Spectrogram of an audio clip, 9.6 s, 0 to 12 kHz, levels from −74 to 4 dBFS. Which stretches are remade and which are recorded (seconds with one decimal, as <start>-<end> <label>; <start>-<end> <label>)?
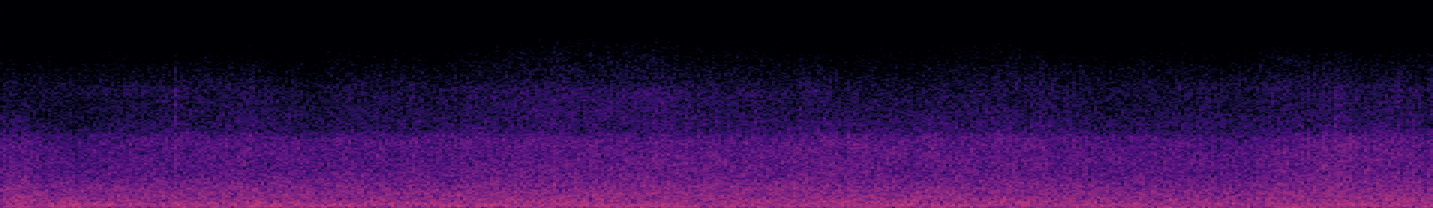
0.0-9.6 recorded

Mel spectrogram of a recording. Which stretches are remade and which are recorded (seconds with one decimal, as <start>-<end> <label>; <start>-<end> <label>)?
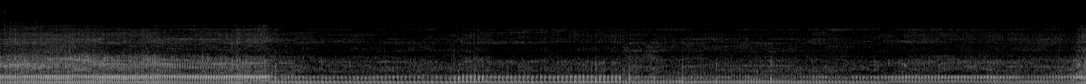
0.0-1.5 remade; 1.5-2.3 recorded; 2.3-10.9 remade

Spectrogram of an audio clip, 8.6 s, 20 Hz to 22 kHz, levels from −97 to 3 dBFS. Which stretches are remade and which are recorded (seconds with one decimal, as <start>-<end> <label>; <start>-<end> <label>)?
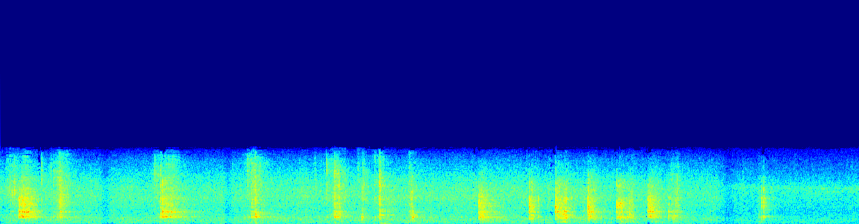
0.0-8.6 recorded

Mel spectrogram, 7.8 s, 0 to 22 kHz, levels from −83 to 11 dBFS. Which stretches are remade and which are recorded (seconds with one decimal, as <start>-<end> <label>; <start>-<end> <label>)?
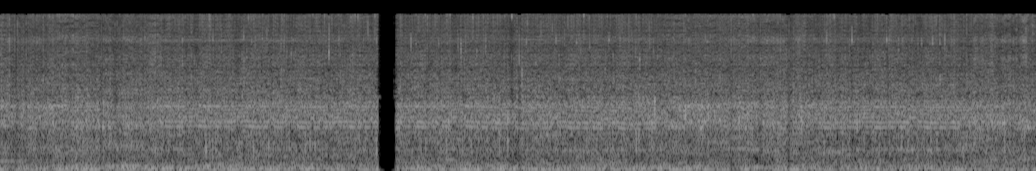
0.0-1.2 remade; 1.2-5.0 recorded; 5.0-6.1 remade; 6.1-7.3 recorded; 7.3-7.8 remade

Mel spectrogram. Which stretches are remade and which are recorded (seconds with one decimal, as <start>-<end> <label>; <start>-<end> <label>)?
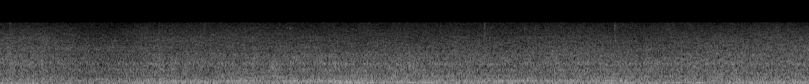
0.0-0.8 recorded; 0.8-4.2 remade; 4.2-6.1 recorded; 6.1-6.7 remade; 6.7-8.1 recorded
